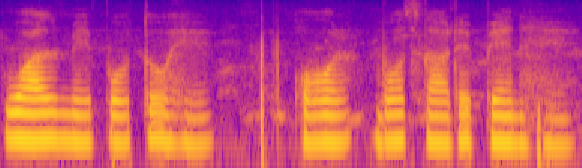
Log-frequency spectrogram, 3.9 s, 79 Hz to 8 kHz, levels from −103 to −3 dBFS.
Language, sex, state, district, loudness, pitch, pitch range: Hindi, female, Arunachal Pradesh, Papum Pare, -21 LUFS, 170 Hz, 160-175 Hz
